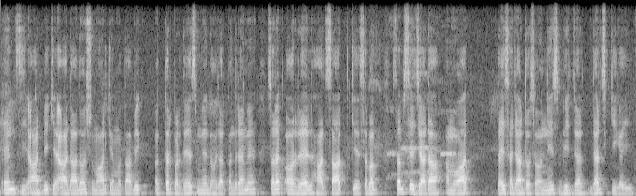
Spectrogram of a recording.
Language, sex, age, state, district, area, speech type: Urdu, male, 18-30, Bihar, Saharsa, rural, read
